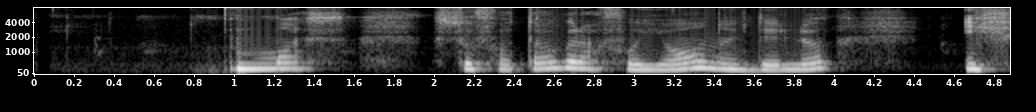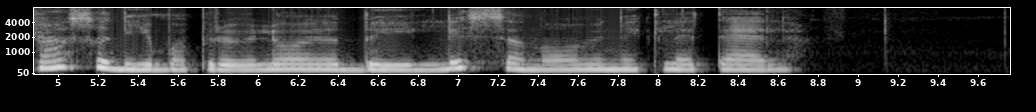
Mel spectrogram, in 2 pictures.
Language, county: Lithuanian, Šiauliai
